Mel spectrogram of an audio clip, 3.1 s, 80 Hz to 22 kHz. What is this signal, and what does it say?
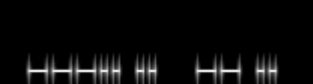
Morse code, heard as a keyed tone, about 20 wpm, 700 Hz. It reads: 8I MI
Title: Winter Field Day Exchanges Encore 20wpm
